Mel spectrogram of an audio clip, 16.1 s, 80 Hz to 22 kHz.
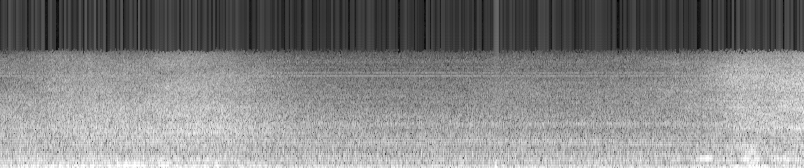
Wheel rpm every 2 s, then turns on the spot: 0, 0, 0, 0, 0, 0, 0, 0.
none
